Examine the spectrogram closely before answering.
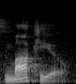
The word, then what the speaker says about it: Macchio: Daniel's son uh played by Ralph Macchio, which is actually the Italian may pronounce Macchio, but I believe he pronounces it Macchio, and I'll respect his decision.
